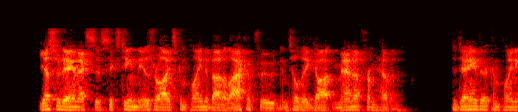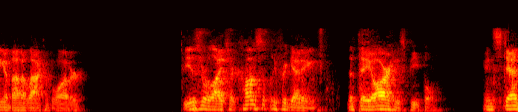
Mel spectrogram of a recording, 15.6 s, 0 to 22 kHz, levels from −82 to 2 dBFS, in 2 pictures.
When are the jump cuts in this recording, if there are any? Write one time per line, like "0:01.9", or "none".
0:10.5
